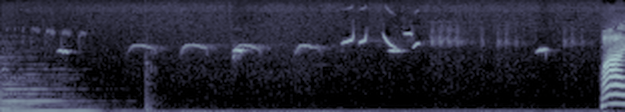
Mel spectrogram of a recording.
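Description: A held music chord fades out in the first second, then faint bird chirps: a run of short arched calls about half a second apart, followed by a few quick higher sweeps.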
